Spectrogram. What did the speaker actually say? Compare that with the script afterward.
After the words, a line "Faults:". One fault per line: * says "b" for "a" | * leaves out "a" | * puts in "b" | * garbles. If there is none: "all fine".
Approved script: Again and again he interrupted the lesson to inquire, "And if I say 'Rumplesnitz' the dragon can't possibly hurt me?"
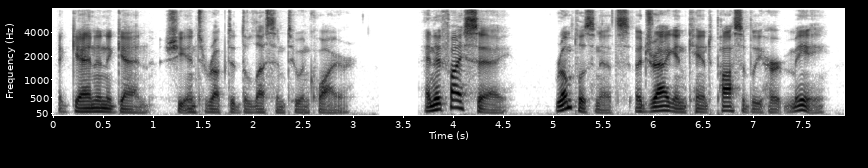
Again and again she interrupted the lesson to inquire, "And if I say 'Rumplesnitz' a dragon can't possibly hurt me?"
Faults:
* says "she" for "he"
* says "a" for "the"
